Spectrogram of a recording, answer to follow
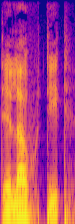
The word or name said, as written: telawtit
